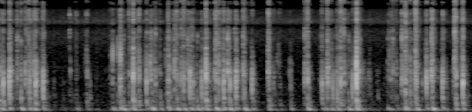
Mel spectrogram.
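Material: Plastic.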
